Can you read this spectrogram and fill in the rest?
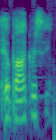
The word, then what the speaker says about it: hypocrisy: And, and, and and one of the key words for the reverse reverse side is deceit, and another one powerful word hypocrisy. Hip, no, I can't pronounce it properly, but you say it right, hypocrisy.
